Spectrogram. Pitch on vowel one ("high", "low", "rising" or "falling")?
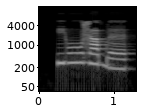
high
